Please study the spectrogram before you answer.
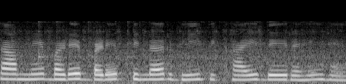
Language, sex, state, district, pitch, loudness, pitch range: Hindi, female, Chhattisgarh, Bastar, 230 Hz, -14 LUFS, 220-240 Hz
